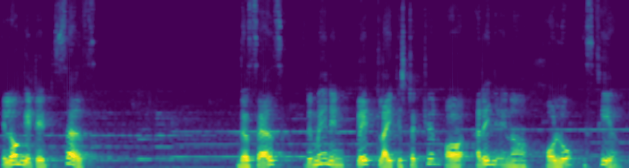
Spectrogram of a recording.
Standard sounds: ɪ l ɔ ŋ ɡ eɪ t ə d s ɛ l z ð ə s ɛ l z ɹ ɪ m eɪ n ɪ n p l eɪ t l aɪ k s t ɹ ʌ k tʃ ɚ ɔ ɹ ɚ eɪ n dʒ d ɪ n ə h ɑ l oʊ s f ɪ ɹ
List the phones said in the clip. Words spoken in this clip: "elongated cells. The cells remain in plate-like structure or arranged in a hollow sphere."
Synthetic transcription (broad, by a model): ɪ l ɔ ŋ ɡ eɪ t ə d s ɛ l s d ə s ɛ l s ɹ ɪ m eɪ n ɪ n p l eɪ t l aɪ k s t ɹ ʌ k tʃ ɚ ɔ ɹ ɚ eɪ n dʒ ɪ n ə h ɑ l oʊ s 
